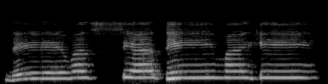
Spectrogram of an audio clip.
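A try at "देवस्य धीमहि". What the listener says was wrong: It just sounded like the va was going down, whereas that would be the middle swara. So that's one small thing to watch out for.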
